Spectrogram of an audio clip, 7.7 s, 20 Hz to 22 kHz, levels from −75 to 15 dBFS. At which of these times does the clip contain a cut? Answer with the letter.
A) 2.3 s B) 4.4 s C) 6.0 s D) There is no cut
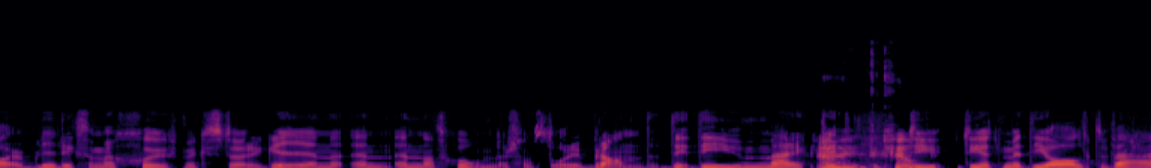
D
